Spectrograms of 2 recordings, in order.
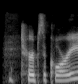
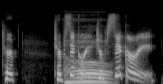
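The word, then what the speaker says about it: Terpsichore: talking about pronunciation that Rita told me that it's terpsichori I think trips Hickory that's the Muse uh from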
